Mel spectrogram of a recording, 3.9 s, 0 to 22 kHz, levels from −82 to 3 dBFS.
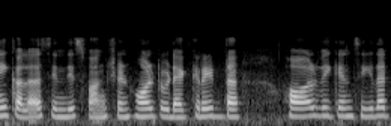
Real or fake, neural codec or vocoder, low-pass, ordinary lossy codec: real; none; 7.2 kHz; none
